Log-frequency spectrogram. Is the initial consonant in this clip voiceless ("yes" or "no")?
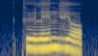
yes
